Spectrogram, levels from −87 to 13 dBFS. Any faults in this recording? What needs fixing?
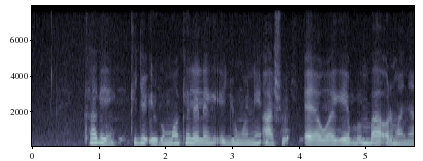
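Echo with no canceller runs throughout: the far end's loudspeaker feeds its microphone, so the speech returns roughly a third of a second later, about 21 dB down. It is a distinct delayed copy rather than smooth room reverb. Enabling acoustic echo cancellation on the far-end device would remove it.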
